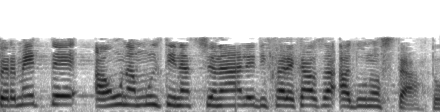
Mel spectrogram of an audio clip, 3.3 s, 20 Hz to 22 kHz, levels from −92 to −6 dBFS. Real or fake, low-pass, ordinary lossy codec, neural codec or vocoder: real; 5.4 kHz; none; none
